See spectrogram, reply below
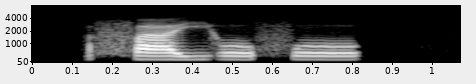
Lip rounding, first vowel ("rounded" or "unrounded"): unrounded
